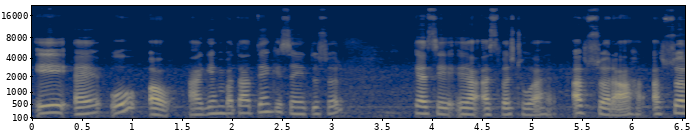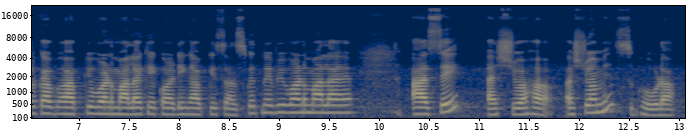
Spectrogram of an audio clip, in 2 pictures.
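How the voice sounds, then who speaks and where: A woman teacher explaining a lesson to students, drawing out the example words and answering her own questions. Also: medium pitch. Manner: slow and drawn out when reading letter examples, asks questions and answers them herself. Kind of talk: classroom explanation.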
